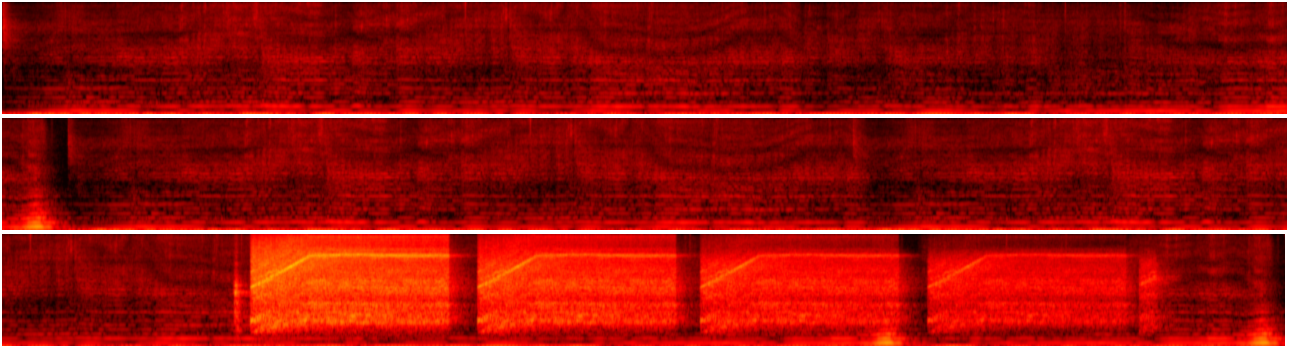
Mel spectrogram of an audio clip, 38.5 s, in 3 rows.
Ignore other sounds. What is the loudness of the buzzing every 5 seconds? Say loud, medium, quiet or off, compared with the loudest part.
quiet, quiet, loud, quiet, quiet, quiet, loud, loud.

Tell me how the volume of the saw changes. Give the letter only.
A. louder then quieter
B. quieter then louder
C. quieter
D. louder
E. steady
C.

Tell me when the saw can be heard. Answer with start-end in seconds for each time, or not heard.
28.0-37.3.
